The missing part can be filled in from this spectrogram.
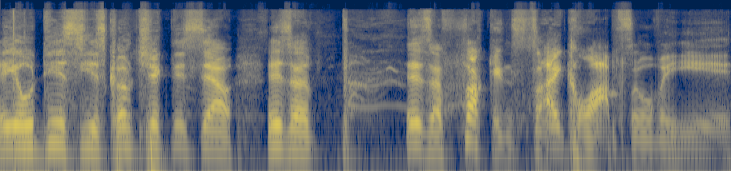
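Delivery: loud put-on Boston accent. Riffing on a scene with Odysseus and a cyclops, Boston accent. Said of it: "That's my Boston accent".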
